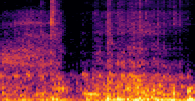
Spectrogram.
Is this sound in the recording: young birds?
yes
